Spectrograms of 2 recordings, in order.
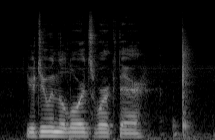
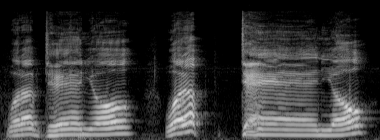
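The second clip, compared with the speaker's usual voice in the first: high, loud, stretched-out hello; excited greeting; 4 semitones higher, 11 dB louder, much slower than usual. Real, not acted. Streamer greeting a viewer who just joined the chat, excited and loud. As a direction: hype up a new arrival.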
